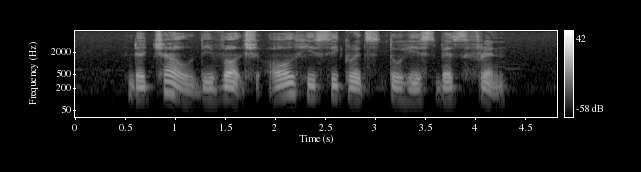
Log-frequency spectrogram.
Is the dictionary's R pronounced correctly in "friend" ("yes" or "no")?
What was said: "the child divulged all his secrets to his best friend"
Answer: yes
